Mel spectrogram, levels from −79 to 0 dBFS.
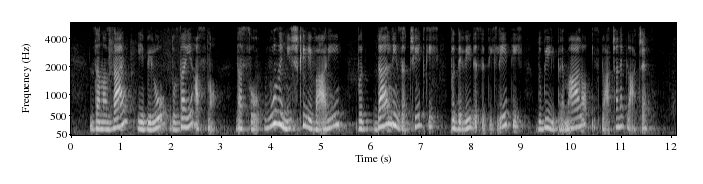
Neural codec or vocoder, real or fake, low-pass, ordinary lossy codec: vocoder, 22.05 kHz, 80 mel bands, Vocos; fake; 5.4 kHz; none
